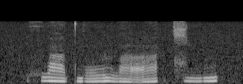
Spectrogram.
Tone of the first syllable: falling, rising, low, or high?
falling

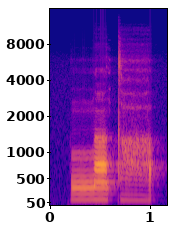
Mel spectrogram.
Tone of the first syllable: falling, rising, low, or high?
low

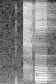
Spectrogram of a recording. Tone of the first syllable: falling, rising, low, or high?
high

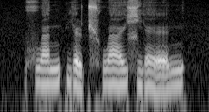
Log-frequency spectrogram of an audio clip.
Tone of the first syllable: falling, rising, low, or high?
rising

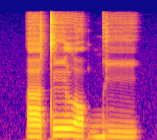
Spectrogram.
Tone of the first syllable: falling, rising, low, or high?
low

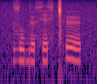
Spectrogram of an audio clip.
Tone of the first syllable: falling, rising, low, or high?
low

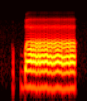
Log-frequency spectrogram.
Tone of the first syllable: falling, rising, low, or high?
high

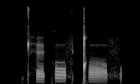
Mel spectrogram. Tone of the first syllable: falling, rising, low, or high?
low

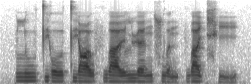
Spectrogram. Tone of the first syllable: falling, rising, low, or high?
high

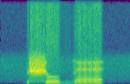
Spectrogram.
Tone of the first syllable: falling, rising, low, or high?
falling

